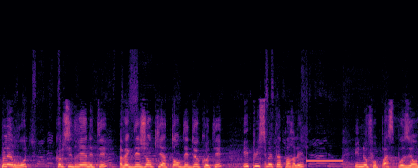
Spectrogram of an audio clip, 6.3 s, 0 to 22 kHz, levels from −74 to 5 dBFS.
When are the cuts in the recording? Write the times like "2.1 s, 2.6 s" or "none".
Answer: 1.7 s, 4.8 s

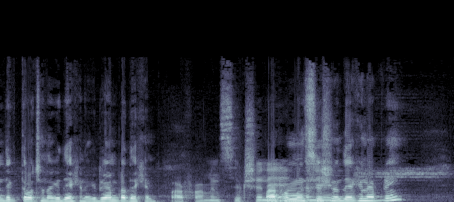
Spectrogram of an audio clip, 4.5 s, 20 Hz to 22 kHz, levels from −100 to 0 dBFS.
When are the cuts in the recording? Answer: none

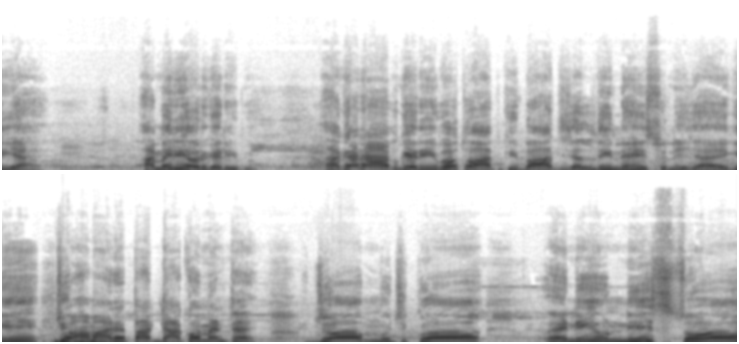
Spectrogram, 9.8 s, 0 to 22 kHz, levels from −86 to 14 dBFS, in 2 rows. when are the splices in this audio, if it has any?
5.2 s

